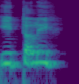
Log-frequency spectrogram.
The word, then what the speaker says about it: Italy: understand the pronunciation right we use the flap T. Listen to her again. Proud and that will Italy accept Italy. Italy. Hear how it's all in the mouth.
